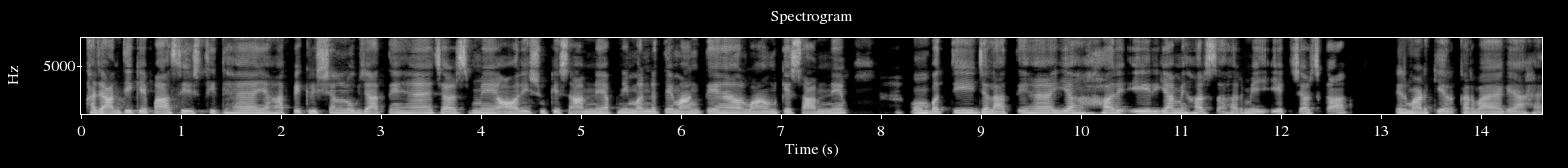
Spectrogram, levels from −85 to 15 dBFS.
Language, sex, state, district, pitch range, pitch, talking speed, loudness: Hindi, female, Uttar Pradesh, Gorakhpur, 175-195 Hz, 185 Hz, 180 wpm, -18 LUFS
